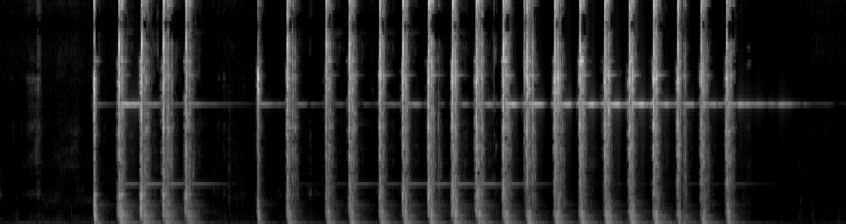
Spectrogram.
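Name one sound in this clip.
A hammer taps metal in quick, steady blows.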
